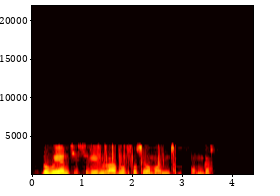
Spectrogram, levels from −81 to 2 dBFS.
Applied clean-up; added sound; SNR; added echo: neural separator model SepFormer WHAMR!.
